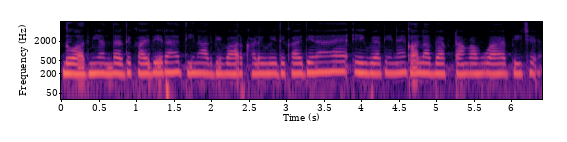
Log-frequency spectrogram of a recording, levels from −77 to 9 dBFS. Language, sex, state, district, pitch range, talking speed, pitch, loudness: Hindi, female, Bihar, Purnia, 205-220 Hz, 245 wpm, 210 Hz, -26 LUFS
